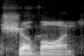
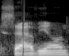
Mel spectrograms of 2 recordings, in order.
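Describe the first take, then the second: First: The name begins with an sh sound. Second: The name begins with a plain s sound. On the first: The speaker calls it wrong. "It's not Shavon" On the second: The speaker calls it right. "It's like Savion"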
